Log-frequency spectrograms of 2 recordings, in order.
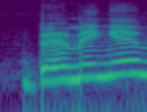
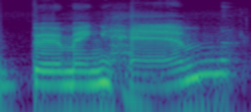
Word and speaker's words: Birmingham: find really interesting is how you can get place names that are the same between England and the states but they're pronounced differently okay enjoy feeding time but wait waiting like uh Birmingham as opposed to Birmingham same same place like same words same spelling and everything Couch Street penguin pronounces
